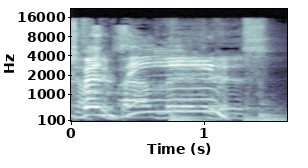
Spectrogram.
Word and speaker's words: Benzine: My name is Craig Benzine. – I never realized Craig Benzine kind of rhymes with magazine.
